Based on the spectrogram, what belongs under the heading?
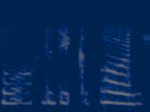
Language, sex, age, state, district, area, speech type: Manipuri, female, 30-45, Manipur, Kangpokpi, rural, conversation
